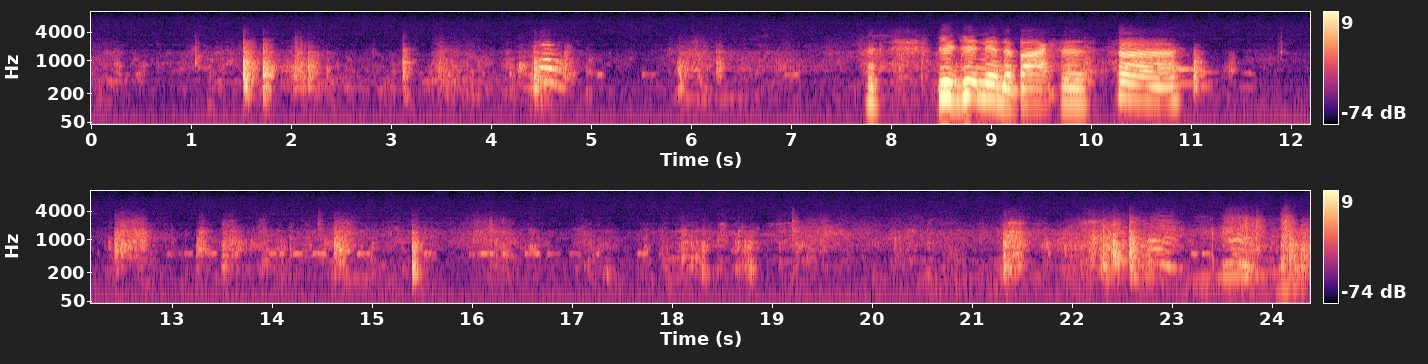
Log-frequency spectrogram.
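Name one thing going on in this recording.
A toddler babbles softly.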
